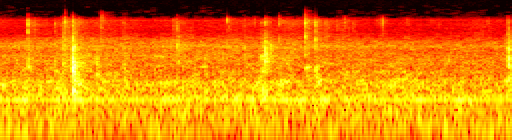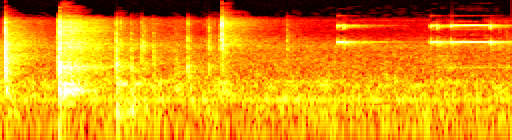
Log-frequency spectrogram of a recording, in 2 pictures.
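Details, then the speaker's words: Syringe pump end-of-infusion alarm: scattered clicks and handling noise, then a repeating two-tone electronic alarm as the syringe runs out. "وقال لي ان هو انتهى، تمام."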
